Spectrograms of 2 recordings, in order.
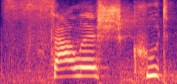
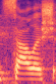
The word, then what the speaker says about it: Salish: Yes, she is Salish Kootenai.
